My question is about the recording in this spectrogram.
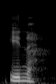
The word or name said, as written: ina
